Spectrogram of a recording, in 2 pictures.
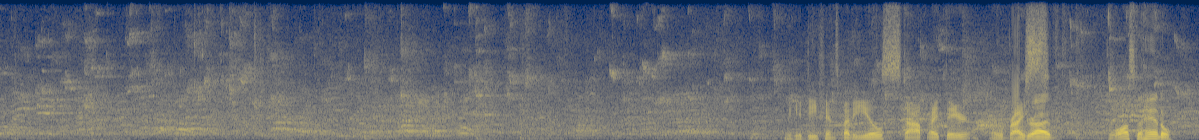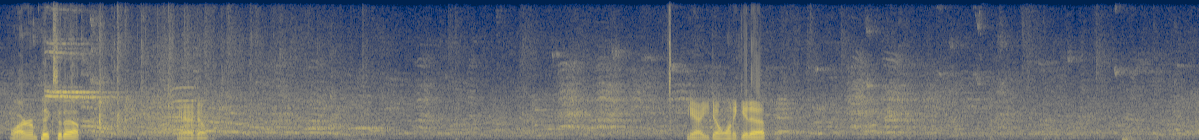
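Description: A crowd murmurs and chatters in a large echoing gym.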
